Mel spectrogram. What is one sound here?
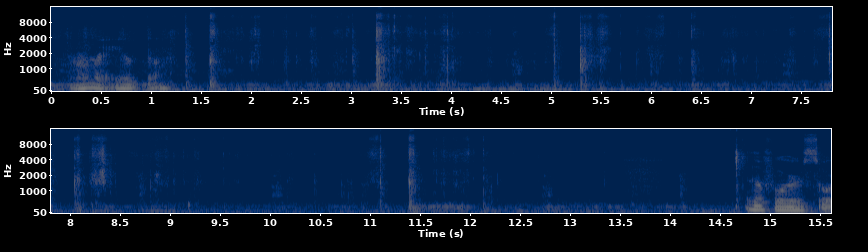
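Playing cards shuffle and flick with soft rustles.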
